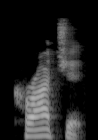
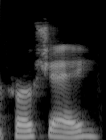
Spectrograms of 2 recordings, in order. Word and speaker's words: Crochet: but not least crotchet crotchet or crochet whichever one you whichever way you like my last name was crochet hour pronounce the crotchet a little more manly to me but here's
